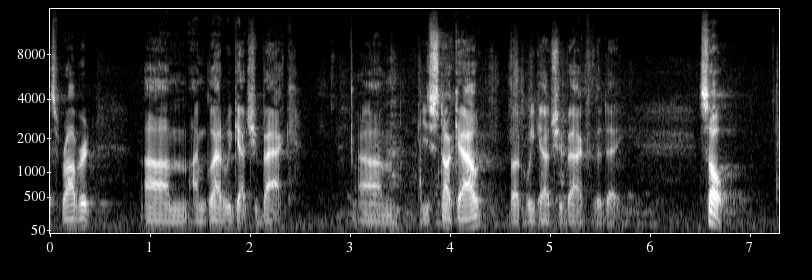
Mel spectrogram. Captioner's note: laughter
